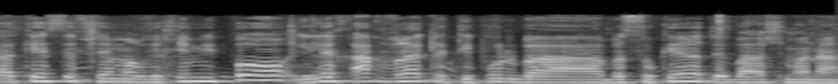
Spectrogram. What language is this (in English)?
Hebrew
